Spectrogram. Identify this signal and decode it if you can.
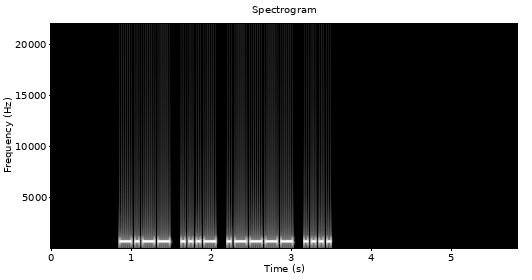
Morse code, heard as a keyed tone, about 25 wpm, 700 Hz. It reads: YV1H
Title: DXCC-100 Call Signs - 4 Characters - Repeated 2x - 25wpm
